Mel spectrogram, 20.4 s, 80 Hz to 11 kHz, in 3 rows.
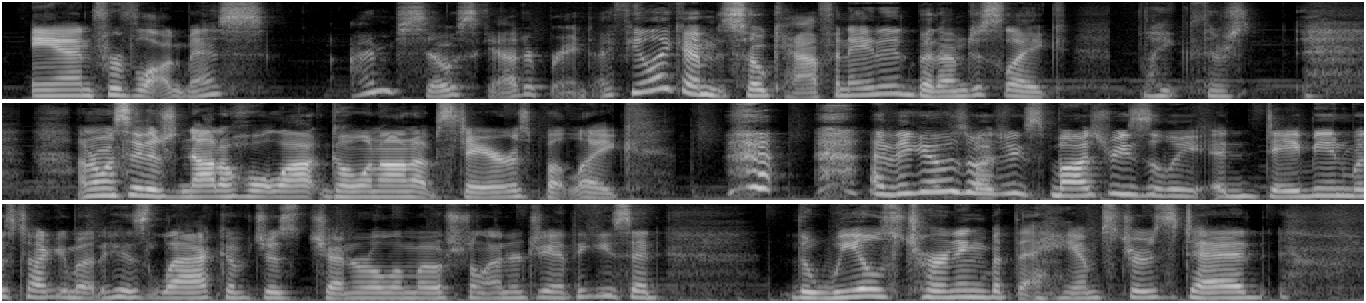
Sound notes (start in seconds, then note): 10.4 laughs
